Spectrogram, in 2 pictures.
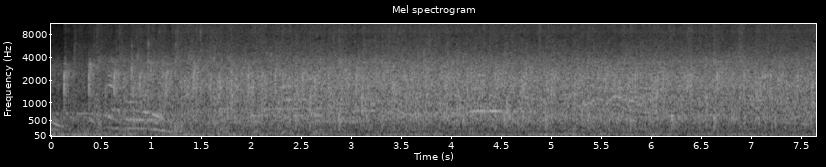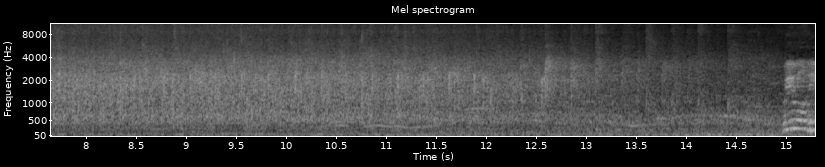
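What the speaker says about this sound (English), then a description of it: "would you please stand so that we can applaud you for your hard work?" Audience at a Buckhorn Middle School spring band concert applauds the trip chaperones: sustained, dense clapping from a large crowd that tapers off near the end, with a few voices mixed in.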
